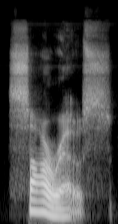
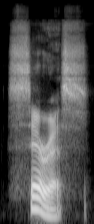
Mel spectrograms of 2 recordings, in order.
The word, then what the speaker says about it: Saros: I used to think this next game was called Saros, but apparently it's called Saras.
